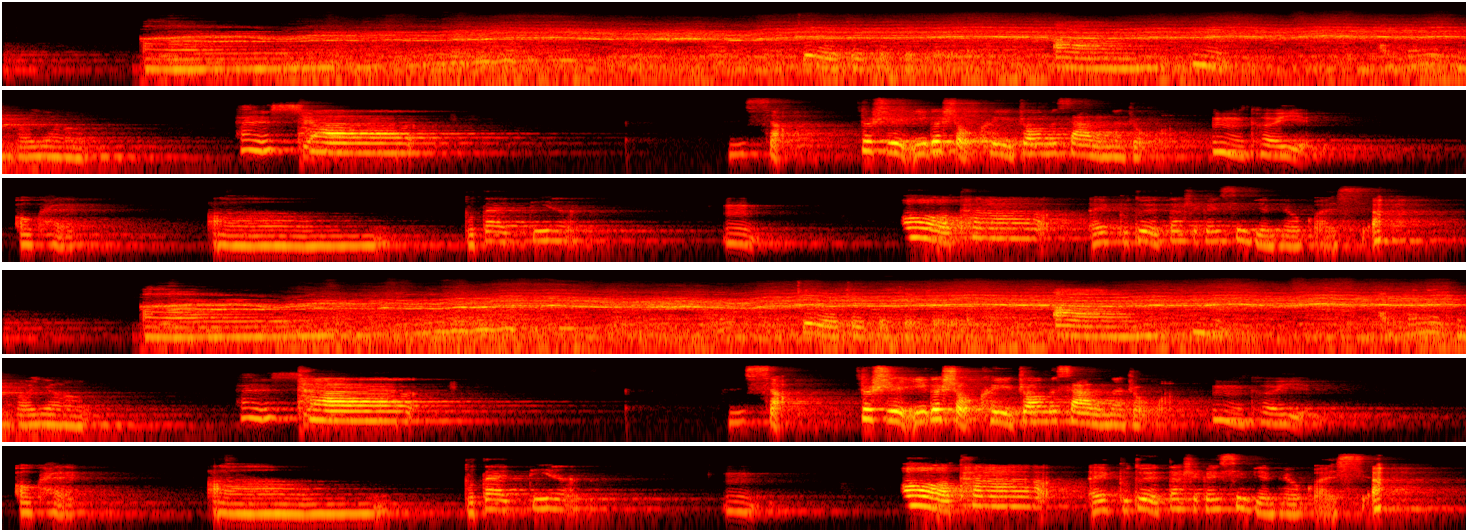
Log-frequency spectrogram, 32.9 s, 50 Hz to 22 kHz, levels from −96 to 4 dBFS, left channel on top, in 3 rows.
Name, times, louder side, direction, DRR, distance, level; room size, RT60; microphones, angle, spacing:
Wind, 1.0-11.0, right 3 dB, 25° right, 3.6 m, -38 dB
voice 1, 1.1-4.3 6.0-7.3 7.9-8.7 10.3-11.7 13.2-14.1 16.4-16.9 17.4-19.8 22.1-22.5 23.5-24.9 25.4-26.3 28.7-29.8 30.1-32.3, right 4 dB, 60° right, 8 dB, 1.3 m, -35 dB
voice 2, 8.9-9.3 12.7-13.6 20.1-20.8 27.4-27.7, left 3 dB, 45° left, 12 dB, 1.0 m, -41 dB
28.5 x 16.5 x 9.6 m, 2.1 s
head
